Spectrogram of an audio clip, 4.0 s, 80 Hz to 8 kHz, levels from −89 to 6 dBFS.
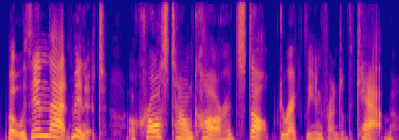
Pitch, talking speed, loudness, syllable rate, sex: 245 Hz, 225 wpm, -18 LUFS, 6.0 syllables/s, female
